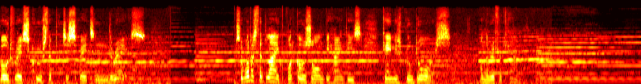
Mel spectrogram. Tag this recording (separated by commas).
Speech, Music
